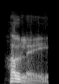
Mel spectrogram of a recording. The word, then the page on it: holy: British English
